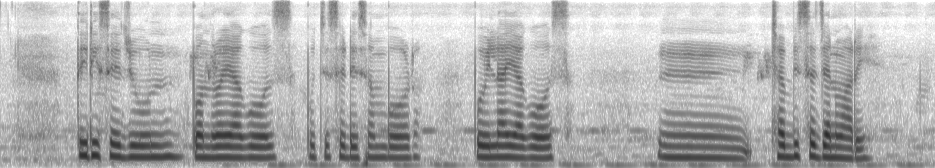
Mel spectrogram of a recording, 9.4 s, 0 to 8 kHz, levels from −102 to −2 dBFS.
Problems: none marked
